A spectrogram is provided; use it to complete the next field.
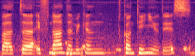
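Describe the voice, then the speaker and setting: Over noticeable background noise, a woman speaks with a Hungarian accent at a fairly high pitch. Her pace is fairly slow and her intonation monotone and flat. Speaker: event discussion moderator. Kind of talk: casual chat. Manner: halting.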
